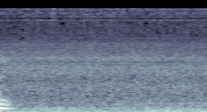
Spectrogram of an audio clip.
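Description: Steady low background hum and noise with no distinct events.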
